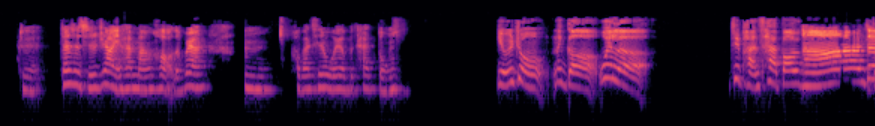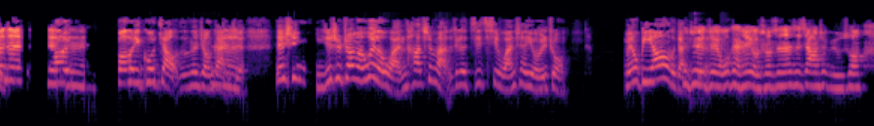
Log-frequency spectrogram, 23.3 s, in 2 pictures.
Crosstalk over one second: none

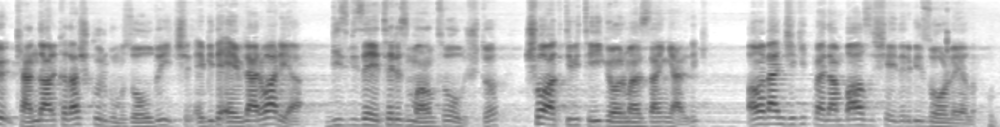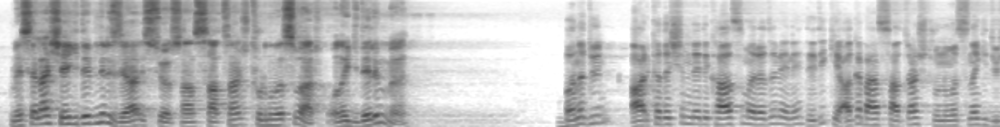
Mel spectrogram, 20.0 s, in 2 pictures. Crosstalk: none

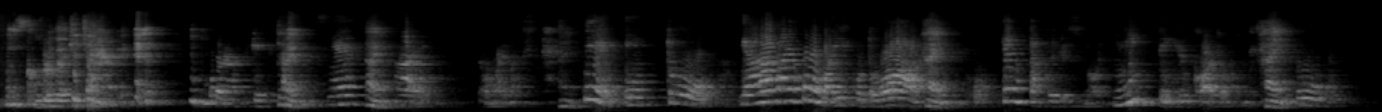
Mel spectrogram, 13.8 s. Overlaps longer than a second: none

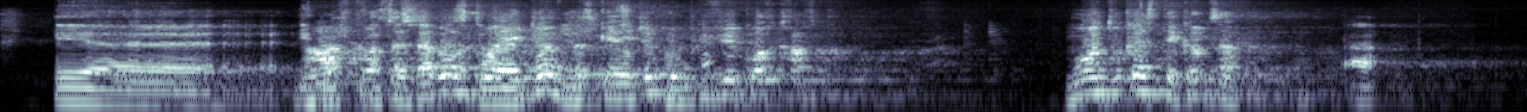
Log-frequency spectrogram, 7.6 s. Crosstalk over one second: present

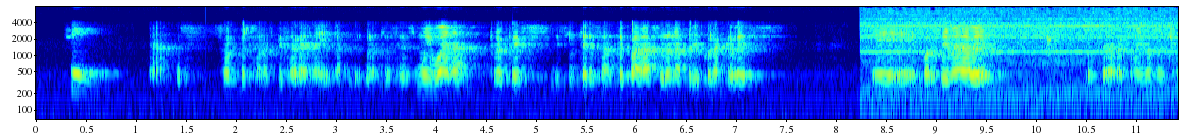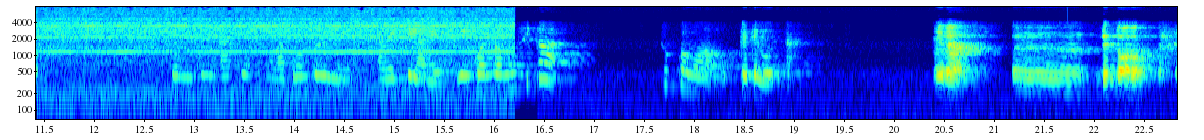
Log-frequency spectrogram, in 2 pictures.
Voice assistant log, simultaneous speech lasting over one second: none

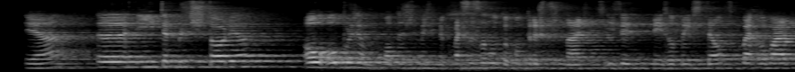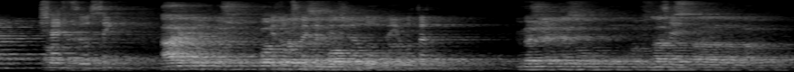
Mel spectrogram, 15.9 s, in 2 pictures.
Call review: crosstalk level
present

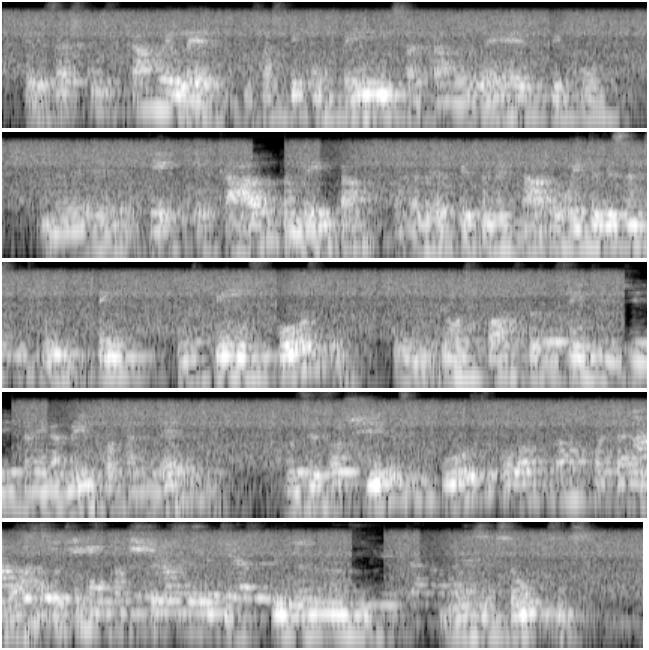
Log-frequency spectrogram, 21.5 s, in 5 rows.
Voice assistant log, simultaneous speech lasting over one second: present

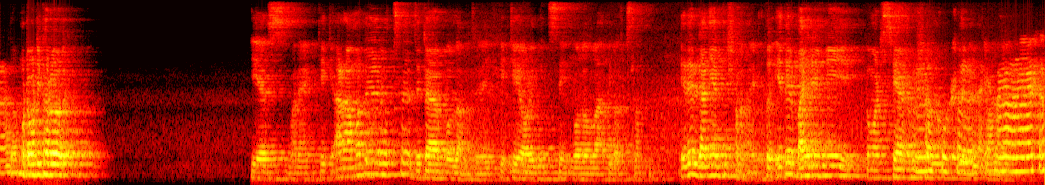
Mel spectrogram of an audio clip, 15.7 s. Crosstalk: present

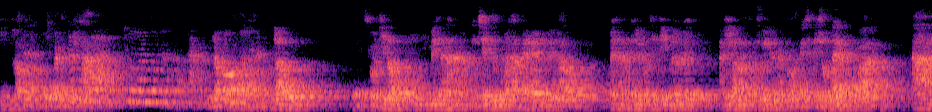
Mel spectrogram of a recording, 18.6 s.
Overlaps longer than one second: none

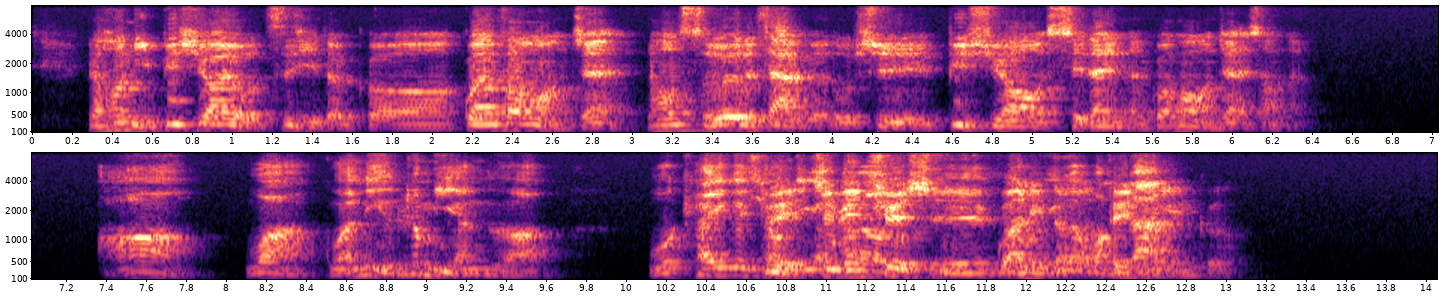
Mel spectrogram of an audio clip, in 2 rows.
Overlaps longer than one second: present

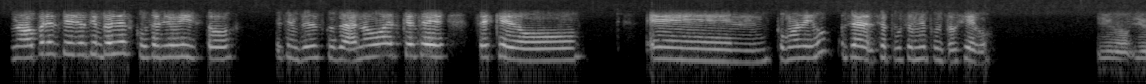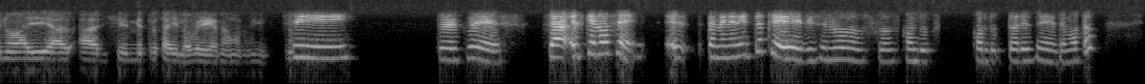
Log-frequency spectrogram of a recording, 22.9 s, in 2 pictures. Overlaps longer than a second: none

